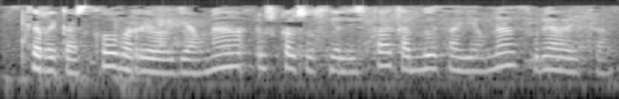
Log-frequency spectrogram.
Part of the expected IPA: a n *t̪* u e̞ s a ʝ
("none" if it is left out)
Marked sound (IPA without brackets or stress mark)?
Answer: d̪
